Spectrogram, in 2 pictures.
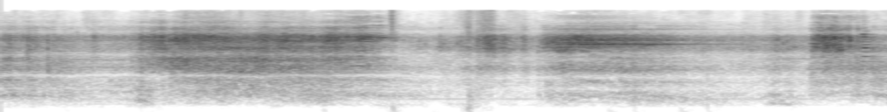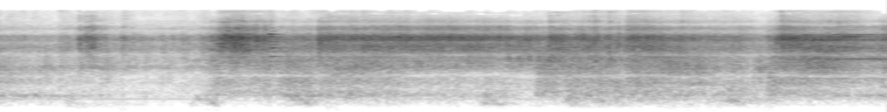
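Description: Metal swords clash and ring in quick bursts.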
